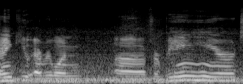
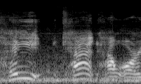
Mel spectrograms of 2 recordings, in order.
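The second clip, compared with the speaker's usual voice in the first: high, bright hello to a friend; light up on seeing her name; excited greeting; 8 semitones higher, 6 dB louder than usual. Real, not acted. Streamer spotting a regular in chat, excited hello.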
